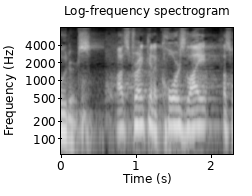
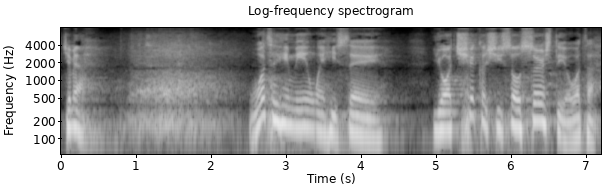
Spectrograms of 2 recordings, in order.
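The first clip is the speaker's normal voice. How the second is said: lower, slow puzzled father; Chinese dad accent; 4 semitones lower than usual. Retold or imitated. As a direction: ask like a confused old dad. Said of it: "dad asks again".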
